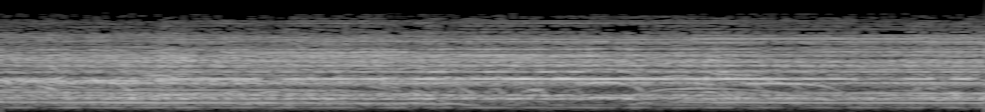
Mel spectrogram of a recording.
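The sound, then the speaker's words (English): Many car horns honk at once at a Joe Biden drive-in rally in Pittsburgh, a loud, unbroken chorus whose overlapping tones blend into a steady blaring drone for the whole stretch, with no talking. “At a drive-in rally in Pittsburgh, Joe Biden says President Trump isn't honest about helping black Americans.”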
